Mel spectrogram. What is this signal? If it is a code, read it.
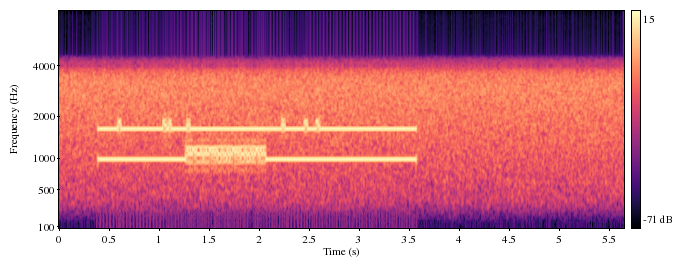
300-baud modem data (V.21 tones), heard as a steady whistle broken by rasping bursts, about 300 baud, 200 Hz shift, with phone line noise.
